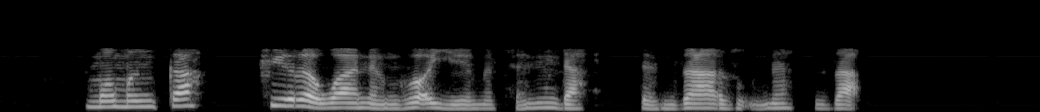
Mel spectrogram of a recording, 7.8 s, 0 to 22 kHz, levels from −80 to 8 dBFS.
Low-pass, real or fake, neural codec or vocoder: 3.6 kHz; fake; vocoder, 22.05 kHz, 80 mel bands, HiFi-GAN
